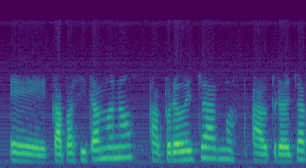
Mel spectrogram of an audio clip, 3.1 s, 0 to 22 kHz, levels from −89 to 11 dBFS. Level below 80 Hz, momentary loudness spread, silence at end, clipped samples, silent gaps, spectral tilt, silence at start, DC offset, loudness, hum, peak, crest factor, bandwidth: -70 dBFS; 9 LU; 0 s; under 0.1%; none; -7.5 dB/octave; 0.1 s; under 0.1%; -20 LUFS; 50 Hz at -60 dBFS; -2 dBFS; 18 dB; 5 kHz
